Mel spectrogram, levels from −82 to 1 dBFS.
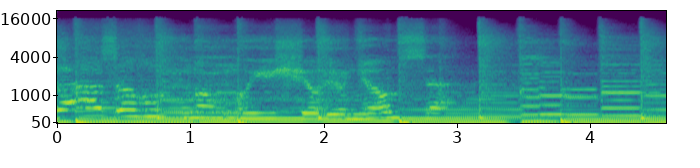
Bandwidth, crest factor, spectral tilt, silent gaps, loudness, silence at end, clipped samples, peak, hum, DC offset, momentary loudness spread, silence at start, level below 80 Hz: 17 kHz; 10 dB; -6 dB/octave; none; -14 LUFS; 0 s; under 0.1%; -2 dBFS; none; under 0.1%; 3 LU; 0 s; -18 dBFS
